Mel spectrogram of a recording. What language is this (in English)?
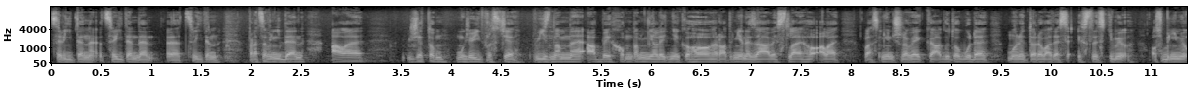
Czech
